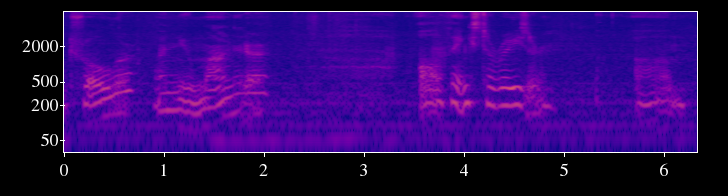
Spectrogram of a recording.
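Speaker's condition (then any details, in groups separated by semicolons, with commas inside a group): Cerebral palsy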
